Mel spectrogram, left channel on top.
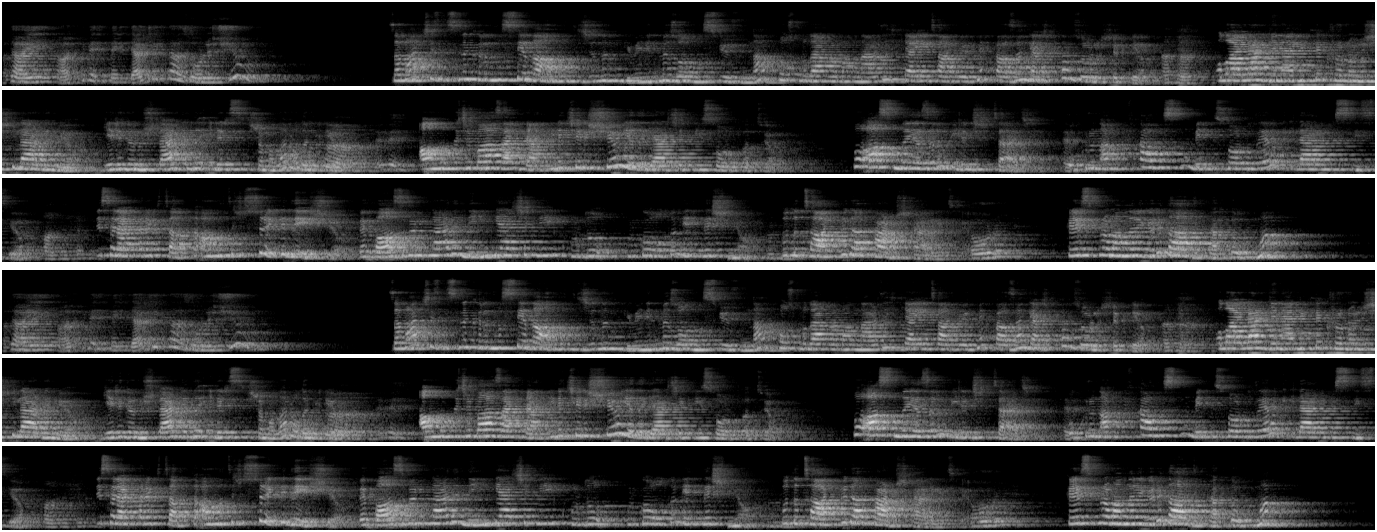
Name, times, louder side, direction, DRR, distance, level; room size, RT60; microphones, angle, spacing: voice 1, 0.1-2.6 11.6-11.9 16.9-17.7 24.3-24.4 27.9-28.3 31.1-31.4 35.1-35.4 37.1-37.5, left 1 dB, 85° left, -1 dB, 1.3 m, -31 dB
voice 2, 3.9-11.4 11.8-11.9 12.1-17.2 17.9-21.5 22.2-24.8 25.1-27.7 28.4-35.0 35.3-37.1 38.1-40.1, right 1 dB, 10° right, -3 dB, 1.4 m, -24 dB
11.5 x 5.7 x 8.2 m, 1.3 s
head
